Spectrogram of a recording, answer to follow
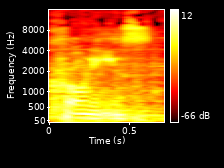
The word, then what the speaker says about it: Kronii: basically teddy bear clock they're called cronies like you know like the word cronies you know like you know like like criminals thugs cronies but but it's spelled with a K to master name I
